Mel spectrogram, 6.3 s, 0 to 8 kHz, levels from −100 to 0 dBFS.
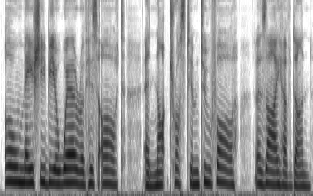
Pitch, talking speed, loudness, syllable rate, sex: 195 Hz, 165 wpm, -16 LUFS, 3.5 syllables/s, female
